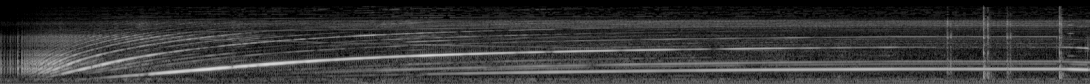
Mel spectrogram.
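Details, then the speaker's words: IBM "DeathStar" hard drive heard through an electromagnetic telephone pickup coil: platters spin up, then sharp clicks as the voice coil slams the heads back to the stops and retries. The spindle motor dips and recovers each time, and the drive can't load its microcode/firmware from the reserved area, so it never comes ready. "what you're hearing there is the hard drive the heads resetting see if we can find the voice coil so that's the heads moving back to the position back to the stops and then trying again"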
